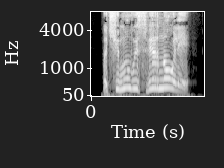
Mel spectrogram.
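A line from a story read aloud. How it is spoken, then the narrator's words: Shouting. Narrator (Russian): закричала привратница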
